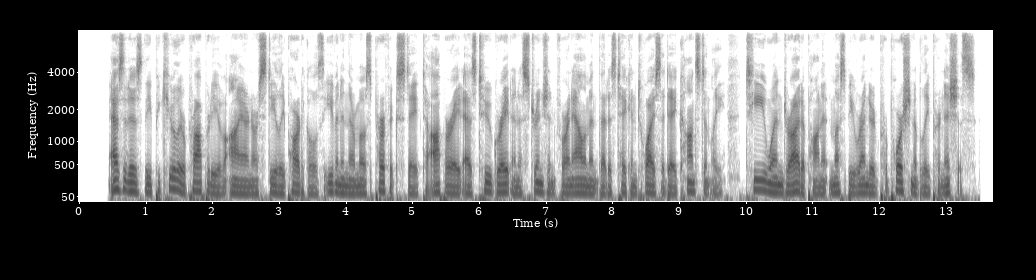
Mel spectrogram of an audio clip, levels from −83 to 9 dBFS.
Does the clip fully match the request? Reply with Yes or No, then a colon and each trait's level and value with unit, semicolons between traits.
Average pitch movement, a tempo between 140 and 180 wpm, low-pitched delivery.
No: average, 3.6 semitones; average, 195 wpm; very low, 90 Hz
